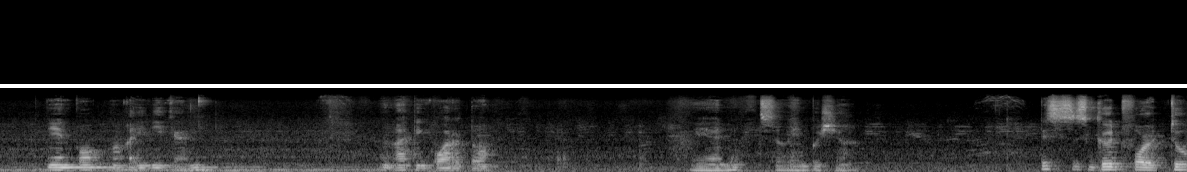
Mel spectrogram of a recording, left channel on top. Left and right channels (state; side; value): silent; left; 60 dB below the other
